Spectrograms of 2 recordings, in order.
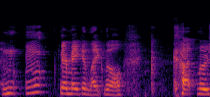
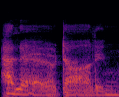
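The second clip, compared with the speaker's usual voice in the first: put-on lizard creature voice with bad accent; 2 semitones lower than usual. Joking about how charming they can be, doing a lizard man with bad accent. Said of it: "Lizard man with bad accent".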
